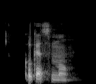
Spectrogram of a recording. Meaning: amusingly, comically, funnily
- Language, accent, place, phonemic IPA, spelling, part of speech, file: French, France, Lyon, /kɔ.kas.mɑ̃/, cocassement, adverb, LL-Q150 (fra)-cocassement.wav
